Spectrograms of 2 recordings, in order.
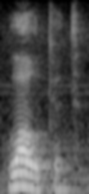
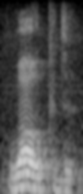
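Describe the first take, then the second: No difference in how they are said.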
